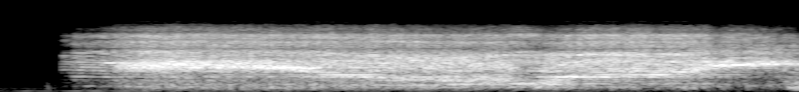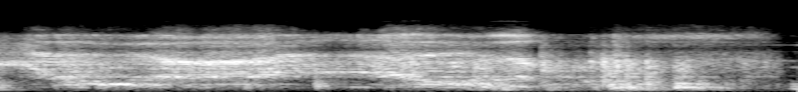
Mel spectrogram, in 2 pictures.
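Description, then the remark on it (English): A loud, harsh scream held for several seconds, strained and rasping, breaking into rougher growling cries near the end; the final scream during an exorcism, said to voice the words "She is coming." “And the final scream that they let out was, "She is coming."”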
